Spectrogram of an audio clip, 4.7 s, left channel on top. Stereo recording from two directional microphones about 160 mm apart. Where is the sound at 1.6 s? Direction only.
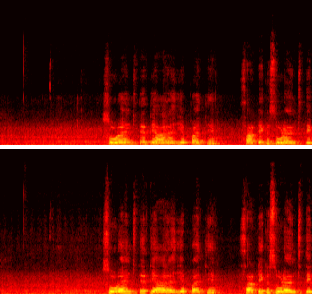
60° right (ahead or behind).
